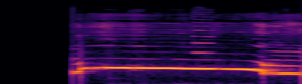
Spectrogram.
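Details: Alaskan Malamute howling as if talking with its owner: a single steady mid-pitched tone held about one and a half seconds, with a brief upward yelp at the start and a lower drop at the end, in quiet surroundings.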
